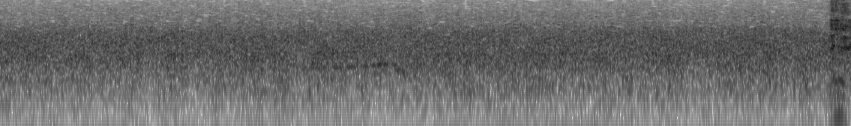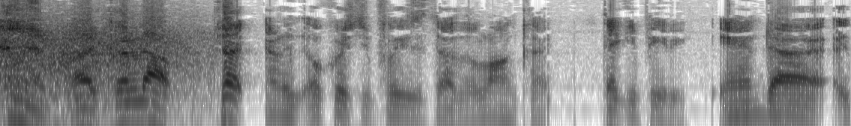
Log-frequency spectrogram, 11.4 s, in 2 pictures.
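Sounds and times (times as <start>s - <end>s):
applause sound effect button: 0.0s - 7.2s
speech: 5.8s - 11.3s.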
